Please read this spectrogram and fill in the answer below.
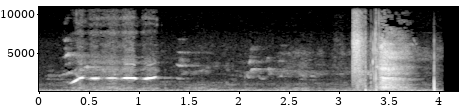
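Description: A single clear whistled note that slides up and is then held for about a second with a slight waver. A brief noisy burst follows near the end.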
